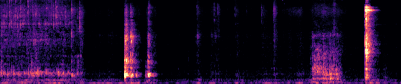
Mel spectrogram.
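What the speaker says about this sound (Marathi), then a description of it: "याच्यामध्ये घालूया थोडं पाणी, ऑलरेडी केलेलंच आहे गरम पाणी" Hot water pours in short bursts, splashing into a metal vessel, with quiet pauses between pours and a few light clanks.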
